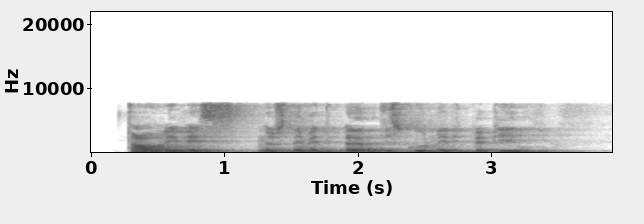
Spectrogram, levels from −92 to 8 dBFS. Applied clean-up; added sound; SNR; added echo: none; none; none; reverberation time 0.9 s.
